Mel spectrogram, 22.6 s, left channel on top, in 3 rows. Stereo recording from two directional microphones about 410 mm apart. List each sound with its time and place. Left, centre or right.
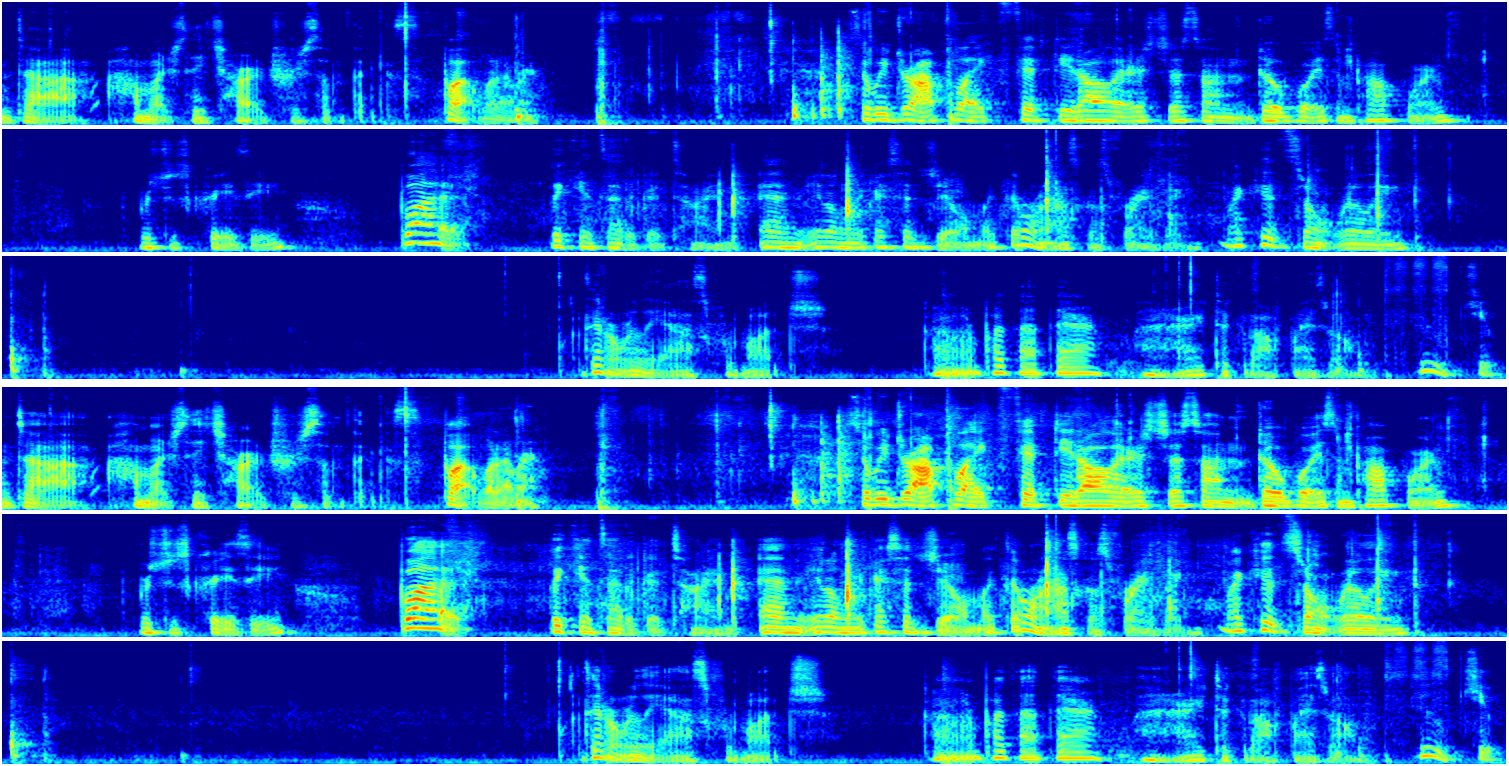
0.0 s speech: centre
2.9 s chopping: left
4.3 s speech: centre
17.8 s speech: centre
